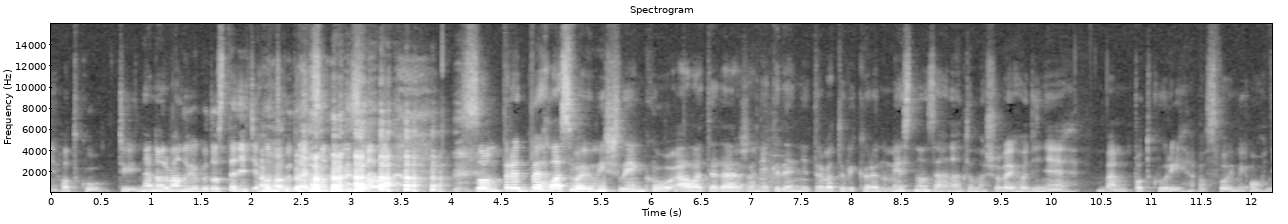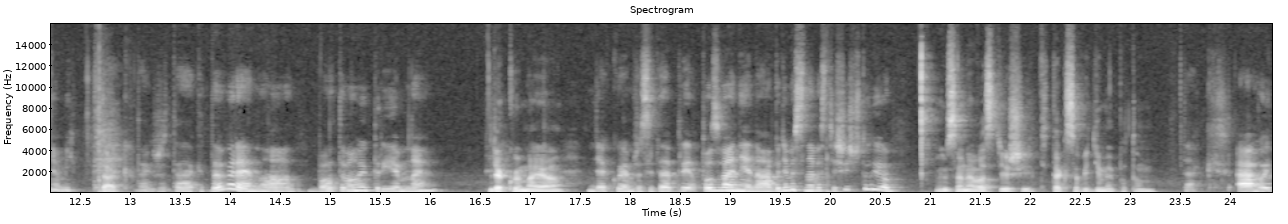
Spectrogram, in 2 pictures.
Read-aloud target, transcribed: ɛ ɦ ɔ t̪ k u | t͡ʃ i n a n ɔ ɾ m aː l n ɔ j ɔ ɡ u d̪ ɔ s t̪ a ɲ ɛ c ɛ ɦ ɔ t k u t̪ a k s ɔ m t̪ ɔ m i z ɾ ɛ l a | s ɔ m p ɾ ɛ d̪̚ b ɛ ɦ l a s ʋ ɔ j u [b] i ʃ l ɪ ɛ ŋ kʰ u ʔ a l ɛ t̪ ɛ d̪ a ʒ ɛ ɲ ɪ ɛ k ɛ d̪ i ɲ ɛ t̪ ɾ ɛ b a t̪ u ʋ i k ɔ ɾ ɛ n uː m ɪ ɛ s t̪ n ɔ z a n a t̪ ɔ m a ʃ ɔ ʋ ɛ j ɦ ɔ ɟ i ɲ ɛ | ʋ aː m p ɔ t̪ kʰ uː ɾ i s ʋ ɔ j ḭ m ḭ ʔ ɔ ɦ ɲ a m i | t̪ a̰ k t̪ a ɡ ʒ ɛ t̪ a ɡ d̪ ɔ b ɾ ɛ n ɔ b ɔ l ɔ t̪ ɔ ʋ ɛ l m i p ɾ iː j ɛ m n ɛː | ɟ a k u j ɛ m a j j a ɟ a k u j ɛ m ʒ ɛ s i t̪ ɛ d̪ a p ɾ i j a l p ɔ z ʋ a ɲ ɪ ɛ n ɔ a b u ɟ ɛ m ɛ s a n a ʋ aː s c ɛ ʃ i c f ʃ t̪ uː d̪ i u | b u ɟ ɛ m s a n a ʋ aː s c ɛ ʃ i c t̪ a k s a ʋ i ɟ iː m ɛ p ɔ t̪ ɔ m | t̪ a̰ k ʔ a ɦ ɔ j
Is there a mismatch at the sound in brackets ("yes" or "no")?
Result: yes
